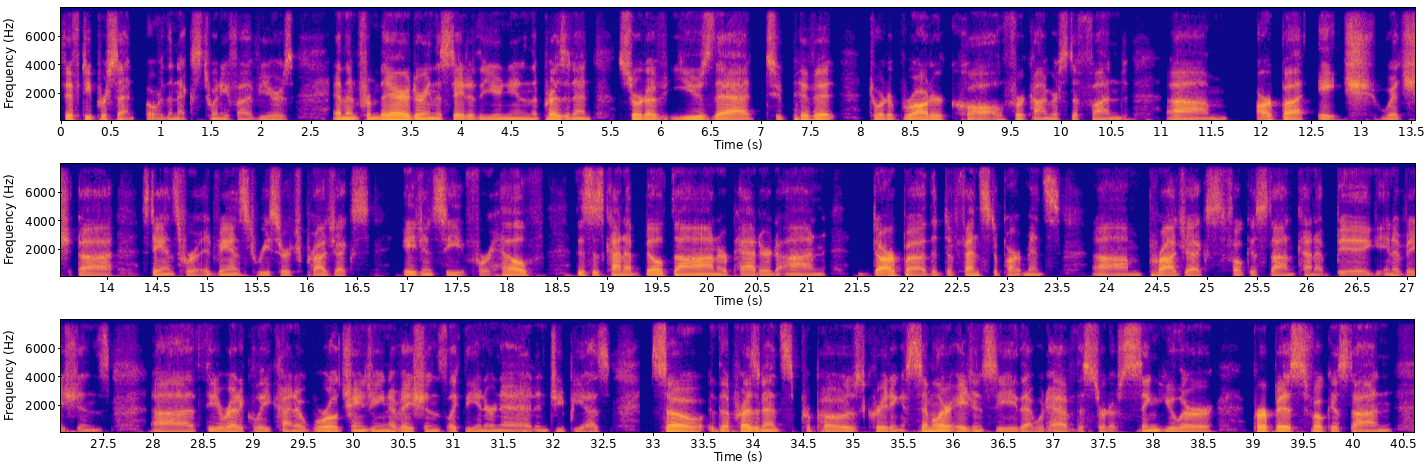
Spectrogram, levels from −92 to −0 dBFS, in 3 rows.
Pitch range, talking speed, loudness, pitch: 85-105 Hz, 140 wpm, -23 LUFS, 90 Hz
